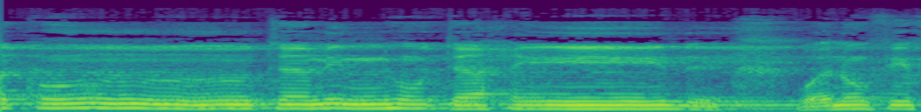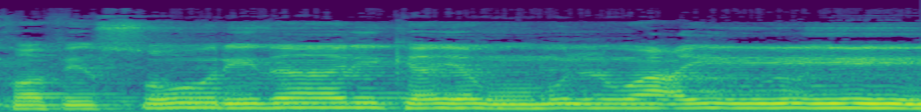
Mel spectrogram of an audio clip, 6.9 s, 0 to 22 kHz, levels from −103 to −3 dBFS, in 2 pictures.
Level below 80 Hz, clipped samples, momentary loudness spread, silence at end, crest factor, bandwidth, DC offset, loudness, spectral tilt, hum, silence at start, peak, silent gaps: -58 dBFS; under 0.1%; 5 LU; 0 s; 16 dB; 12 kHz; 0.3%; -18 LUFS; -6 dB/octave; none; 0 s; -2 dBFS; none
